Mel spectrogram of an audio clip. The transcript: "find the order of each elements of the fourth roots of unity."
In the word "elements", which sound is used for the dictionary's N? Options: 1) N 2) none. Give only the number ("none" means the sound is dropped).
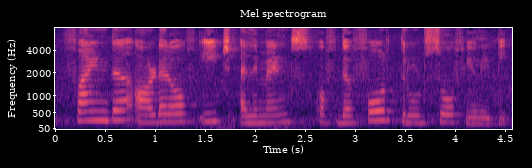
1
